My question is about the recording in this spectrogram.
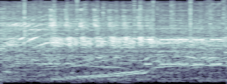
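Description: Electronic music and sound effects from a Kuru Kuru Pachinko Darumash pachinko machine, with a tone rising in pitch through the middle, over the steady din of a pachinko hall.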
